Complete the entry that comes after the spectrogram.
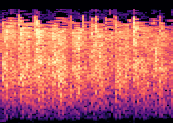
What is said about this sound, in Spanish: Venga, fuerte aplauso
